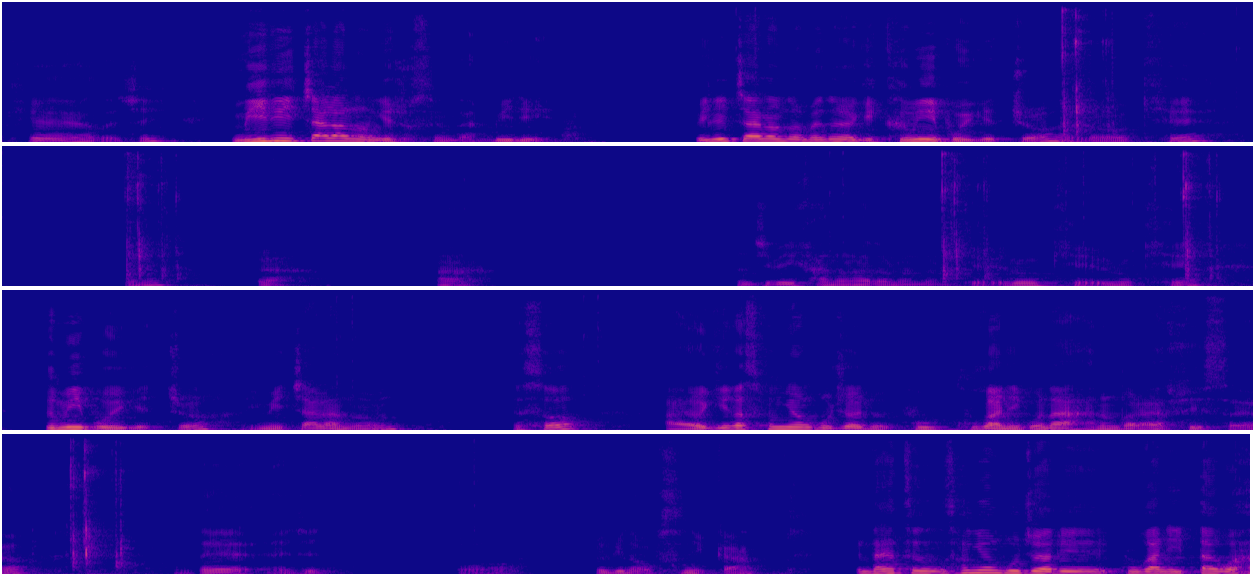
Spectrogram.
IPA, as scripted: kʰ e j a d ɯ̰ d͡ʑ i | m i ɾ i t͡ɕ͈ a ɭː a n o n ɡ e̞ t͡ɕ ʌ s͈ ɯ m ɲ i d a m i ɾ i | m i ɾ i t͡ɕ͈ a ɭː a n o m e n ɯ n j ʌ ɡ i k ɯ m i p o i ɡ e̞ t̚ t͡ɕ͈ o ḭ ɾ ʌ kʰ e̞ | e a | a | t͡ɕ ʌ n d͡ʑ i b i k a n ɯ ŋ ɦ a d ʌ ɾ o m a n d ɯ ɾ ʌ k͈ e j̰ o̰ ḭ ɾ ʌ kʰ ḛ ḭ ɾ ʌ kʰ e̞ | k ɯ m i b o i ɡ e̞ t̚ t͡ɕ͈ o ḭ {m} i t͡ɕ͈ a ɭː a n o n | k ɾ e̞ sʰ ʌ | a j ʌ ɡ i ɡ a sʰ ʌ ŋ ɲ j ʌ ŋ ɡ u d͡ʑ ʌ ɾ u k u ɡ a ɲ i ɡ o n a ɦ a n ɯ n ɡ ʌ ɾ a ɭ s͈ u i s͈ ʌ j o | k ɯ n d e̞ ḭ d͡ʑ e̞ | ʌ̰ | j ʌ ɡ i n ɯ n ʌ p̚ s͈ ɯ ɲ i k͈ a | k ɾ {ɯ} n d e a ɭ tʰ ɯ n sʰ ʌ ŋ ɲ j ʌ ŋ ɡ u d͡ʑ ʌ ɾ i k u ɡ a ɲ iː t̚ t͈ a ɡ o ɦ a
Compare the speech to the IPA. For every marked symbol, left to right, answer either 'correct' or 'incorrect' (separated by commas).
correct, correct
